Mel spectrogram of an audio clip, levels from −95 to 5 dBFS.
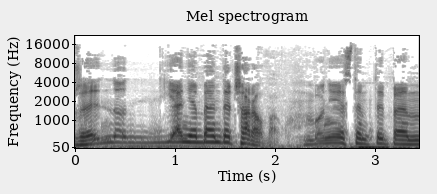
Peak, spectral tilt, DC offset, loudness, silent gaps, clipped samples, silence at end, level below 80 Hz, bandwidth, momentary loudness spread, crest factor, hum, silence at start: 0 dBFS; -5.5 dB/octave; under 0.1%; -18 LUFS; none; under 0.1%; 0 s; -28 dBFS; 15.5 kHz; 12 LU; 16 dB; none; 0 s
